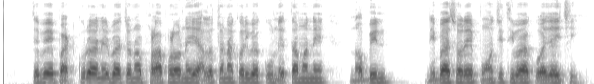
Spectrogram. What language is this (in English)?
Odia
